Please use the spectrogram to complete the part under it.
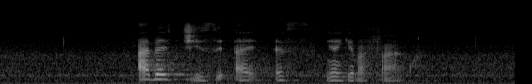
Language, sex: Zulu, female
